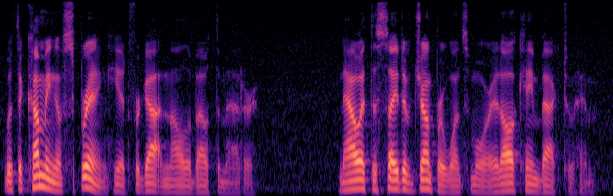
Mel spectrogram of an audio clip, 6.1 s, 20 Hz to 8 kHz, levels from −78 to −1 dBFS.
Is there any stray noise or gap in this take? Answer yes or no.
no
